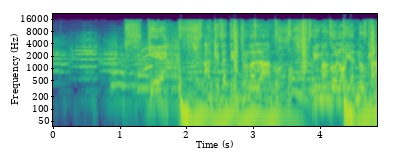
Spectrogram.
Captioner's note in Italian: Vroom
